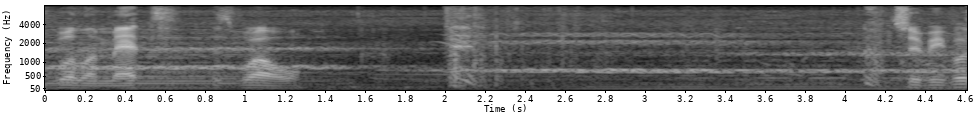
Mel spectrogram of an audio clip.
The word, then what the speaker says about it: Willamette: how I've always pronounced Willamette and I think even in Dead Rising 2 Tyrone King says Willamette as well two people it's an uncomfortable amount of emphasis on the am will aim it will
